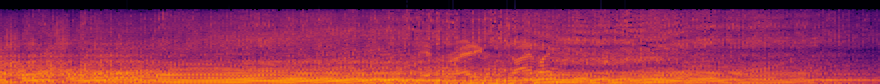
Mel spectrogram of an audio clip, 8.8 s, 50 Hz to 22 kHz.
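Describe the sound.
A Porsche 935 race car engine idles loudly, a deep, steady rumble with a rough, throbbing tone that holds throughout, slightly fading at the end, with faint voices underneath.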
